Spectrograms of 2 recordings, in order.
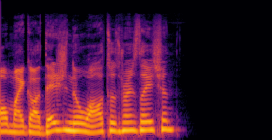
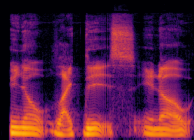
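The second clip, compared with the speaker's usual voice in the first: lower, slow, a hint of a grown-up man's voice; put-on serious creator voice; 8 semitones lower than usual. Shown as a demonstration. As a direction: mimic the serious content creator, lightly deepened. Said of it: "try to make a different voice".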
